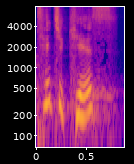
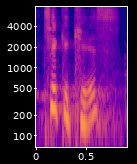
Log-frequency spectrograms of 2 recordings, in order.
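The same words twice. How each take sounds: First: The name is said with a 'ch' sound. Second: The name is said without a 'ch' sound. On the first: The speaker calls it wrong. "there is no ch sound in the Greek. So it's not Tychicus" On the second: The speaker calls it right. "it's Tychicus"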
